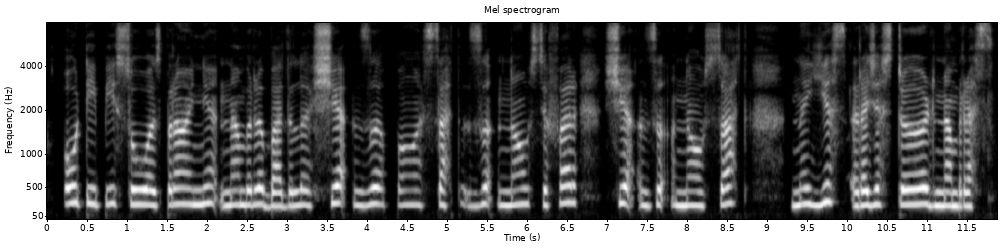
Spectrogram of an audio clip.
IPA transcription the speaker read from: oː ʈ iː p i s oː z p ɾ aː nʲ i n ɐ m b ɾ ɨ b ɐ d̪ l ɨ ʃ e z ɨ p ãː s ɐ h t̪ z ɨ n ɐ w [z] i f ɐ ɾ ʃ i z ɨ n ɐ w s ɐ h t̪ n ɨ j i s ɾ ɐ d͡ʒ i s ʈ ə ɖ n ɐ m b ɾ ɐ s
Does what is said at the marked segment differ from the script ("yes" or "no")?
yes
